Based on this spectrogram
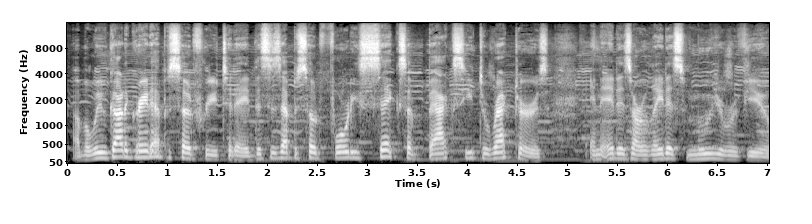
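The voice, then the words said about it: Raspy, froggy sick voice. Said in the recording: “my raspy, froggy throat voice ... I've been a little under the weather”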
